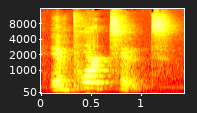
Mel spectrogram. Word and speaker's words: important: Important. Important. We can make that a glottal stop. At the T, go directly to the N.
